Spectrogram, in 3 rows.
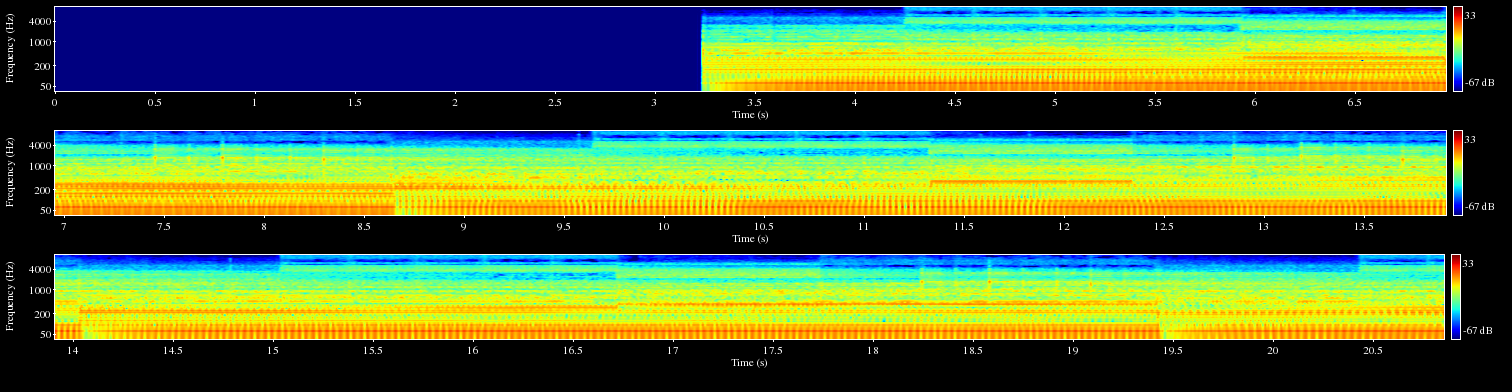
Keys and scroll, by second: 7.6 ctrl+j, 12.5 ctrl+i.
